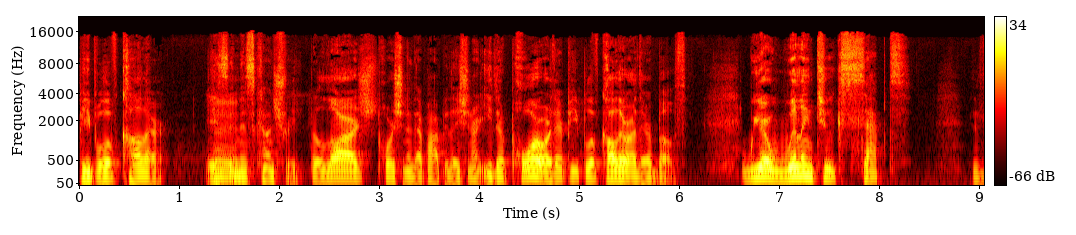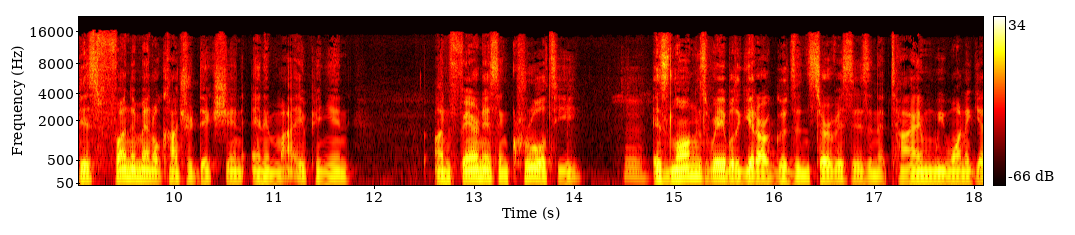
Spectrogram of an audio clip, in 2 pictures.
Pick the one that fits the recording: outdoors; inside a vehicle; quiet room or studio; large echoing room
quiet room or studio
